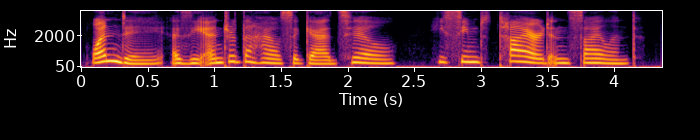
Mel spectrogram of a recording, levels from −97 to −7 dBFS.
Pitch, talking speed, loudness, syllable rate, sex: 235 Hz, 205 wpm, -20 LUFS, 5.8 syllables/s, female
